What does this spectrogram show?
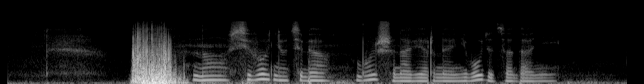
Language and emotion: Russian, sad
